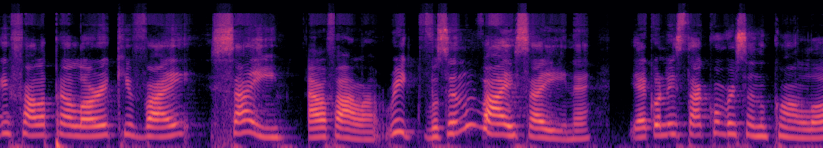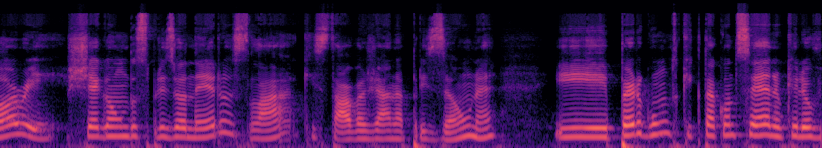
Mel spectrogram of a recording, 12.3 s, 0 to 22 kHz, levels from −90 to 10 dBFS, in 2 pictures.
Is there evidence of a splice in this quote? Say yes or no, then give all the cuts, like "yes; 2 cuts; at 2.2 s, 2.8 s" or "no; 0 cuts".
no; 0 cuts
